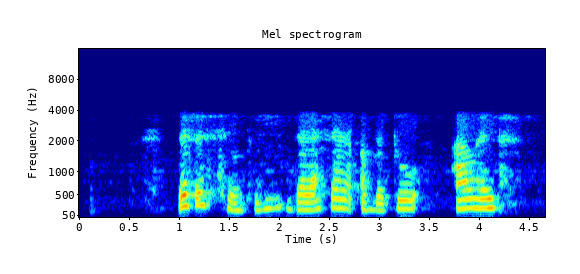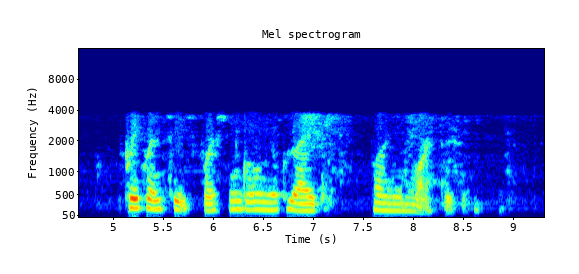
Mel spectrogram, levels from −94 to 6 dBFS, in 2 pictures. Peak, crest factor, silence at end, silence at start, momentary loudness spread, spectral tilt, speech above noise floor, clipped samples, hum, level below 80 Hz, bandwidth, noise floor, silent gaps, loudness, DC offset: -8 dBFS; 22 dB; 0.65 s; 1 s; 15 LU; -11 dB/octave; 48 dB; under 0.1%; none; -76 dBFS; 3.9 kHz; -76 dBFS; none; -29 LUFS; under 0.1%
